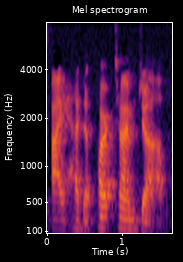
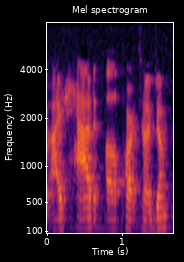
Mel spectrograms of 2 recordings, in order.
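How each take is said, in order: First: The unstressed words are reduced to schwa sounds. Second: The unstressed words are said fully. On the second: "So instead of"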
